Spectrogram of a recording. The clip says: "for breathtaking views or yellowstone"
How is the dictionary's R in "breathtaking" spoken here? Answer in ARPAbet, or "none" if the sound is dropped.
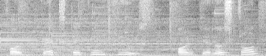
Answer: none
